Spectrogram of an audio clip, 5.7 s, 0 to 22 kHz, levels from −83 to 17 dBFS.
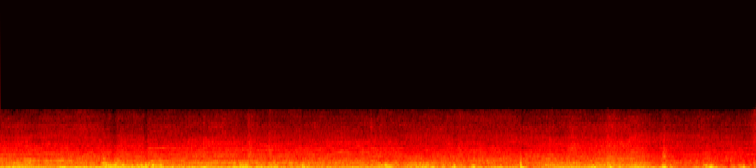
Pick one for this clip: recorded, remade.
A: remade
